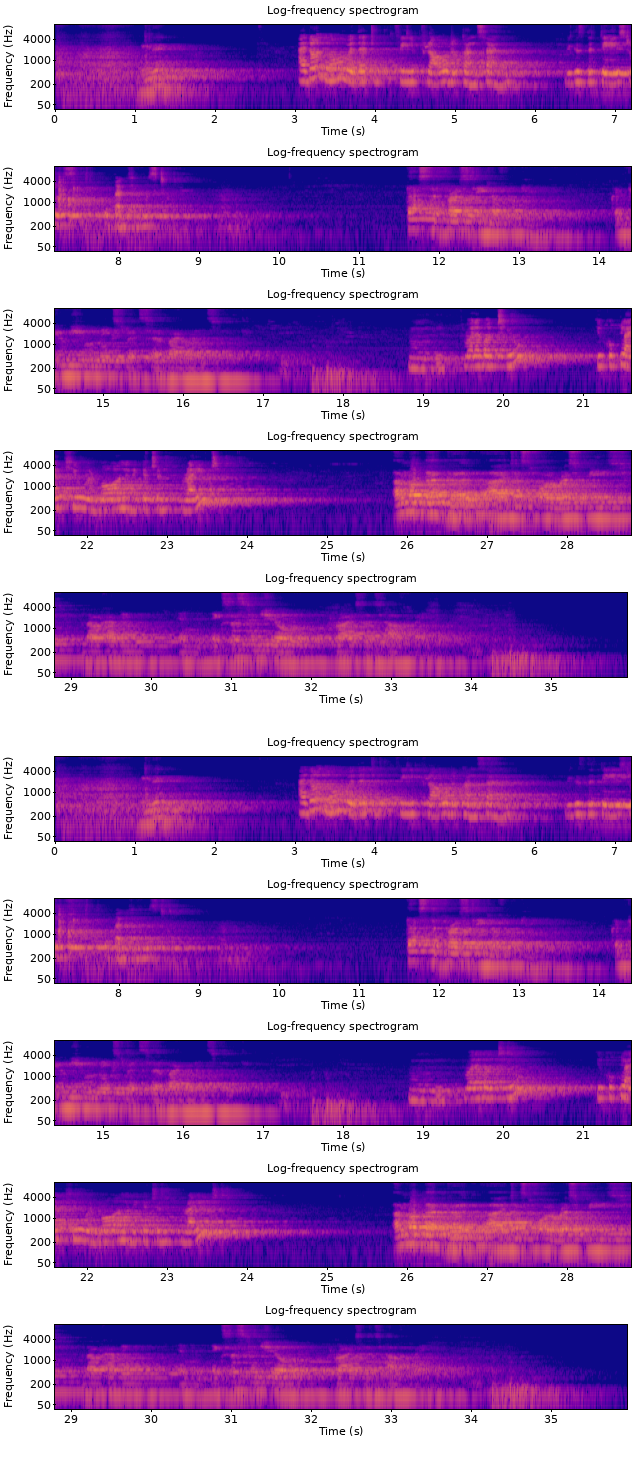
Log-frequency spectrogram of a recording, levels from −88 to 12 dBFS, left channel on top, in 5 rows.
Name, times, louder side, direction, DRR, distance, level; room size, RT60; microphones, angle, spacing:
voice 1, 0.0-1.4 1.7-1.8 8.1-8.3 8.5-8.7 9.2-9.4 11.6-13.2 14.2-16.3 25.8-28.8 29.1-29.9 30.3-31.8 32.2-33.5, left 1 dB, ahead, -5 dB, 7.2 m, -32 dB
voice 2, 3.0-5.7 6.4-7.4 7.8-8.5 17.2-17.3 18.8-20.3 21.2-23.6, left 2 dB, 85° left, 0 dB, 3.1 m, -31 dB
29.0 x 27.0 x 5.7 m, 2.7 s
head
